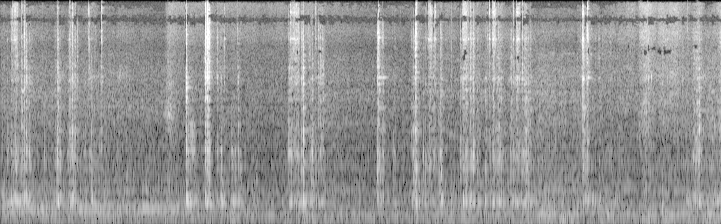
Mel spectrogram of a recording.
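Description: Ratchet wrench and socket clicking and clinking on metal in irregular, faint taps as the nuts holding a steel mounting plate inside a steel enclosure are loosened.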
